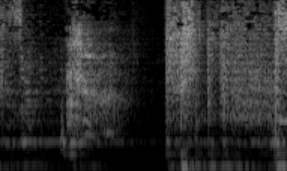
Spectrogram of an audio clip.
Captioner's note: laughs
